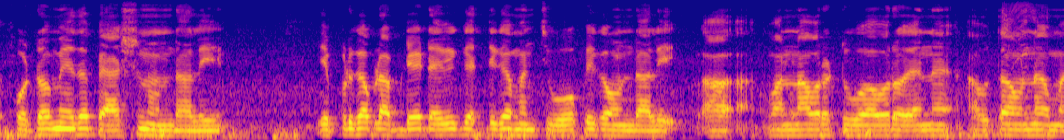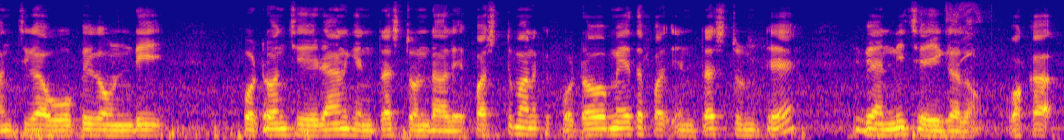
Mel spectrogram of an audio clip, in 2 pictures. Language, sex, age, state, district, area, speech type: Telugu, male, 30-45, Andhra Pradesh, Anakapalli, rural, spontaneous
